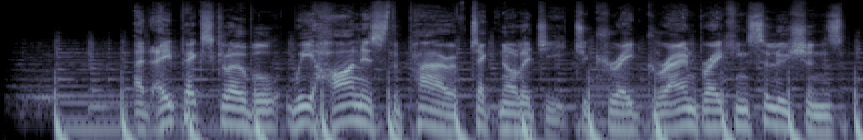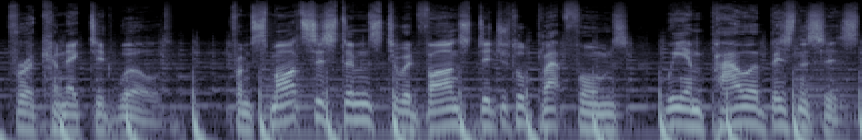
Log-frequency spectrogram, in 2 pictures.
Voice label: CORPORATE; Apex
